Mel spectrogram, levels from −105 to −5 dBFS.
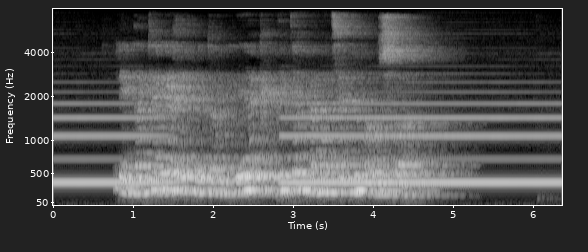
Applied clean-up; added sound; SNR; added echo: none; Wind instrument, woodwind instrument; 4 dB; reverberation time 1.9 s.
